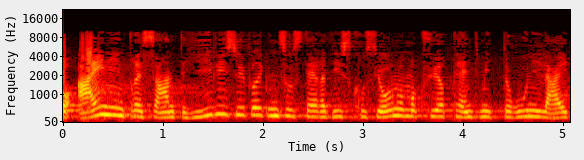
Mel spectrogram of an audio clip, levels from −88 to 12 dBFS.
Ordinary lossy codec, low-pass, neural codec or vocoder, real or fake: none; 9.9 kHz; none; real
